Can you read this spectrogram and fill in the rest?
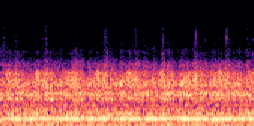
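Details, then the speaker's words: Ceiling fan on medium speed: a steady low electrical buzz under the air whoosh that stops the instant power is cut, indicating an electrical rather than mechanical fault, probably the capacitor (suspected). "that's on medium it wasn't on high now put on low is rotational but check it out as soon as we turn off the power the noise stops immediately that shows you it's not mechanical it's electrical it's probably going to be the capacitor"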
